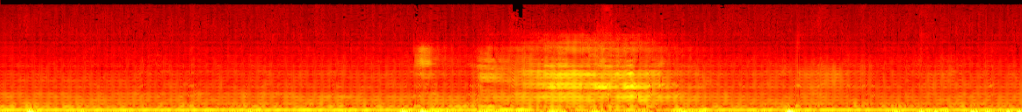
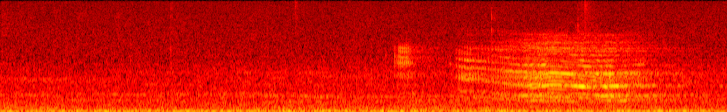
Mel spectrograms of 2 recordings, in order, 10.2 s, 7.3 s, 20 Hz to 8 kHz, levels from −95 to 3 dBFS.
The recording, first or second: second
